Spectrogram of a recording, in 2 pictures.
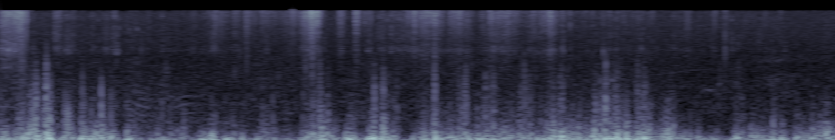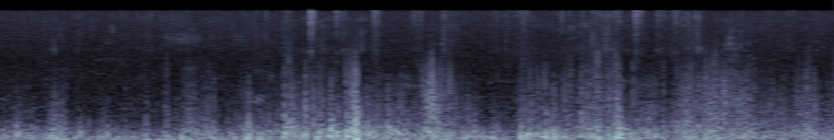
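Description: Wind buffeting the microphone: a loud, gusty low rumble that swells and drops unevenly.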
